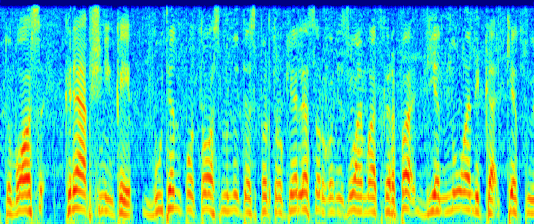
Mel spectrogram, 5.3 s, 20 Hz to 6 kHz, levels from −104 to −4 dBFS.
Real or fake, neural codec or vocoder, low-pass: fake; codec, 16 kHz, 8 kbps, FreqCodec, larger model; 5.4 kHz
